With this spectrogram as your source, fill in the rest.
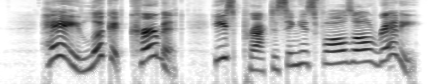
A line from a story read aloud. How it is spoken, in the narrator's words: yelled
